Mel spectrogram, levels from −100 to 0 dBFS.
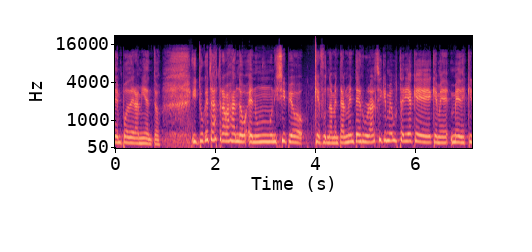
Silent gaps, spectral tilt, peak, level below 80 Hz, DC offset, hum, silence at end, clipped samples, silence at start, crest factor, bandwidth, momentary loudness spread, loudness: none; -4 dB/octave; 0 dBFS; -46 dBFS; under 0.1%; none; 0 s; under 0.1%; 0 s; 18 dB; over 20 kHz; 5 LU; -18 LUFS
